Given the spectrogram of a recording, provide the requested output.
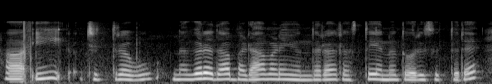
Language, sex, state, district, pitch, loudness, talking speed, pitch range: Kannada, female, Karnataka, Bangalore, 230 Hz, -16 LUFS, 95 wpm, 220-255 Hz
